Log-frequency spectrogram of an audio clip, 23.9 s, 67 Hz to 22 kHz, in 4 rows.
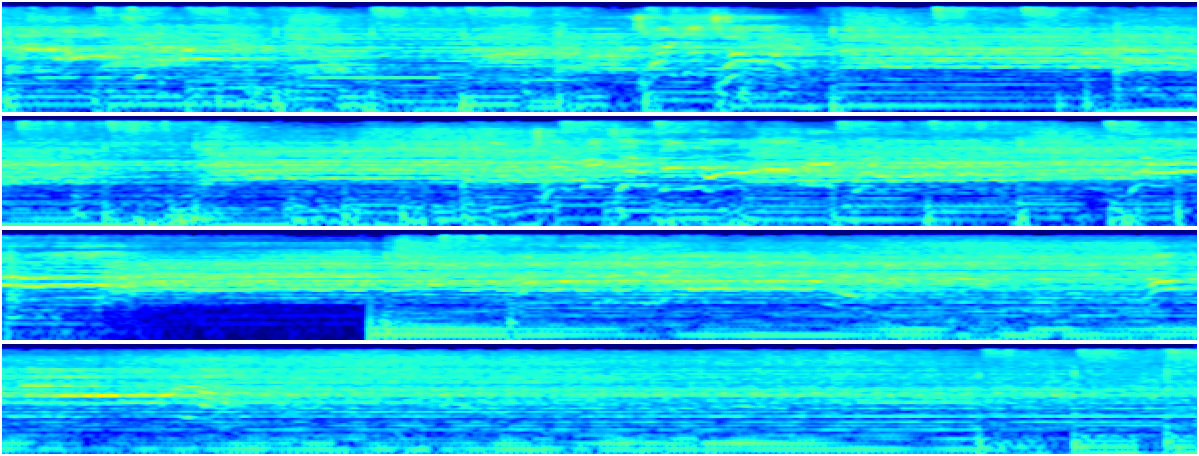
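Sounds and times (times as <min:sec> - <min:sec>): steady bass line: 0:00.0 - 0:12.7, 0:13.8 - 0:23.9
gospel song with singing voice: 0:00.0 - 0:23.9.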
